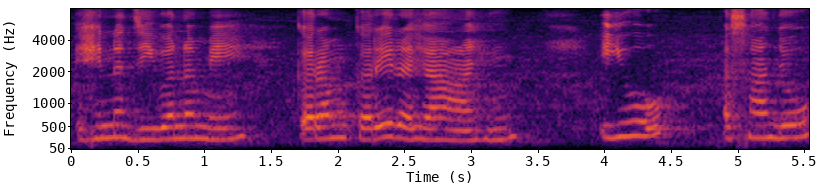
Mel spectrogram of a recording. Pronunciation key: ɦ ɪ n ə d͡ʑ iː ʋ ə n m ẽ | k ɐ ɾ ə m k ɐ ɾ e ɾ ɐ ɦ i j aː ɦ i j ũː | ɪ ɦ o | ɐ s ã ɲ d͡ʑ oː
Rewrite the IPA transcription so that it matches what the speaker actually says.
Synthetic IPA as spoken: ɦ ɪ n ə d͡ʑ iː ʋ ə n m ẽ | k ɐ ɾ ə m k ɐ ɾ e ɾ ɐ ɦ i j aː ɦ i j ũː | ɪ ɦ o | ɐ s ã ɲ d͡ʑ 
